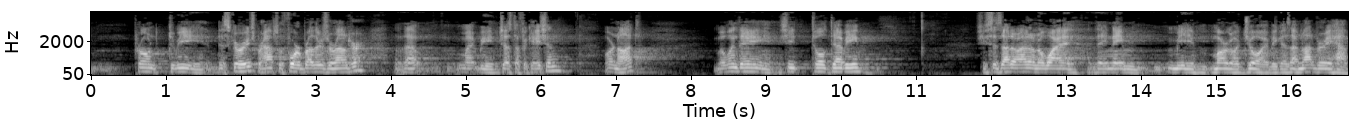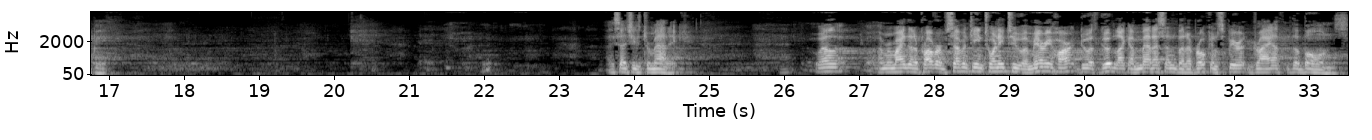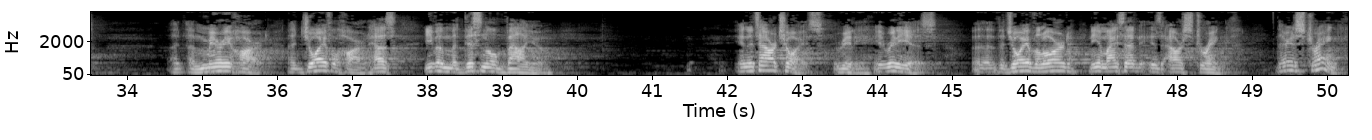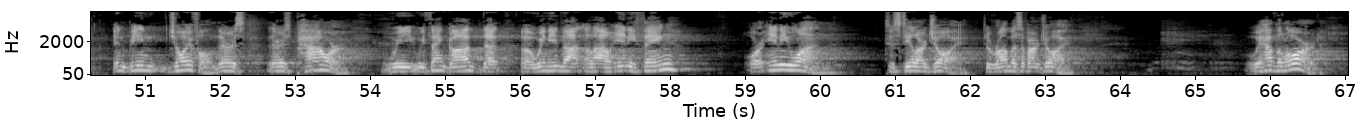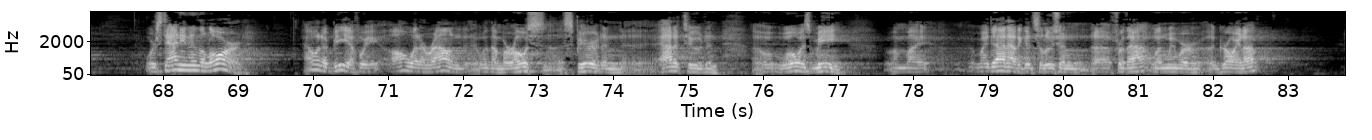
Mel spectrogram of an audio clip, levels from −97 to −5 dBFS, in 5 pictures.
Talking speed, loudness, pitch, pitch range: 125 wpm, -27 LUFS, 135 Hz, 115-155 Hz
